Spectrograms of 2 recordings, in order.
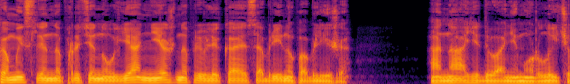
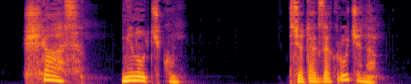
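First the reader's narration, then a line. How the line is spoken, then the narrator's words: Languid sigh. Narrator (Russian): Томно вздохнула гроза вампиров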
